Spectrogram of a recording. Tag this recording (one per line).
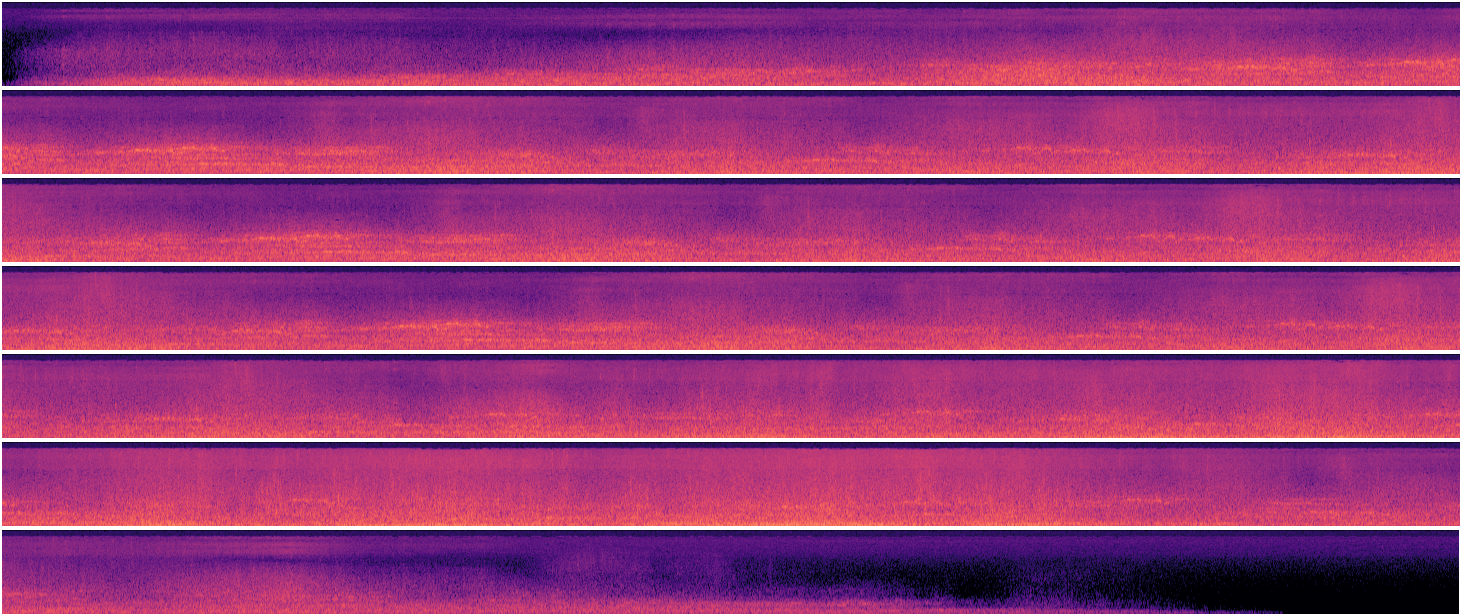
wind
electro
feeling
dark
sci-fi
processed
strange
electronic
gives
fog
ambience
atmosphere
environment
synth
